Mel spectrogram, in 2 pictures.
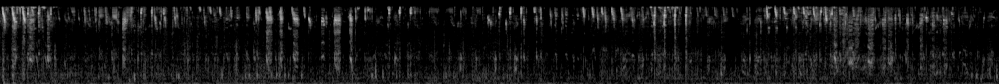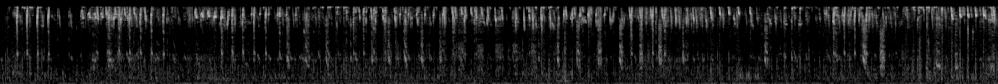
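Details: Bats chittering continuously for twenty seconds, rapid high squeaks and clicks in dense waves with short pauses, shrillest bursts near eleven and eighteen seconds.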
